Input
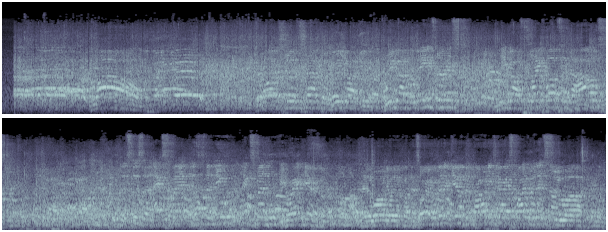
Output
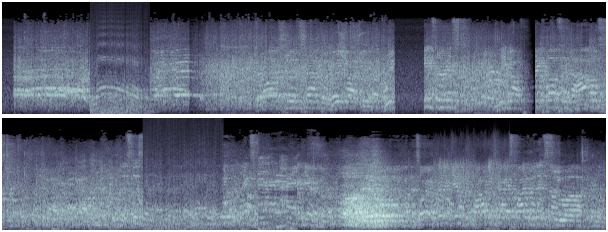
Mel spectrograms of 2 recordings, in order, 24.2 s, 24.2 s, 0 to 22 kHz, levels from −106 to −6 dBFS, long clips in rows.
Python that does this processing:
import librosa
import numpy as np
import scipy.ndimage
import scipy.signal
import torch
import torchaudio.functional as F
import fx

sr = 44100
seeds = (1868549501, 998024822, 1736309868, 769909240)

y = fx.median_filter(x, sr, points=41, at=(1.76, 2.96))
y = fx.bass_treble(y, sr, bass_db=-7, treble_db=8, at=(6.72, 7.17))
y = fx.studio_fade_out(y, sr, start_s=10.18, length_s=0.49)
y = fx.high_shelf(y, sr, hz=6300.0, db=8.5, at=(12.15, 12.75))
y = fx.median_filter(y, sr, points=41, at=(14.89, 16.5), fade=0.02)
y = fx.ring_mod(y, sr, carrier_hz=1400.0, at=(17.2, 17.99))
y = fx.reverb_throw(y, sr, start_s=18.85, length_s=0.73, rt60_s=2.0, drr_db=-11.5)
y = fx.doppler_dist(y, sr, depth_ms=0.25, at=(20.7, 22.24))
y = fx.high_shelf(y, sr, hz=4800.0, db=-6.0, at=(23.25, 23.74))
y = fx.edit(y, sr, fx.fade_in_from(start_s=3.75, length_s=0.67, floor_db=-16.5),
    fx.room_tone_fill(start_s=7.85, length_s=0.6), tone=tone)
